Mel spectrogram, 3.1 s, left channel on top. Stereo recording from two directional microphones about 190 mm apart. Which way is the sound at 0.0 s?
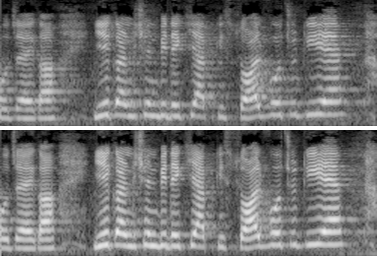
40° right (ahead or behind).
